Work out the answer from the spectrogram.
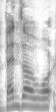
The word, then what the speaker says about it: Vezina: He won the Conn Smythe, the Vezina Trophy, and the Stanley Cup all after the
